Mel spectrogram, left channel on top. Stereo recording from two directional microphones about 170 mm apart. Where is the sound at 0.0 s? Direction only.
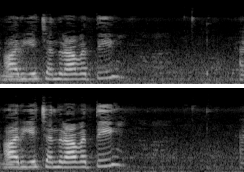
45° right (ahead or behind).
